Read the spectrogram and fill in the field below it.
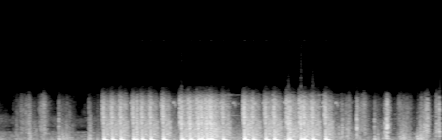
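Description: A rapid burst of gunfire rattles loudly.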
